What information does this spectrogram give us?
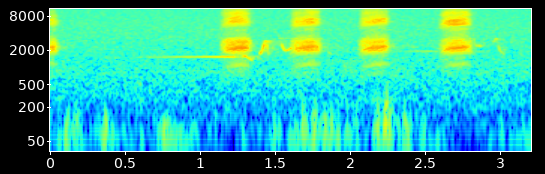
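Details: Spotted nutcracker preening and calling at Matsunokisawa-no-kashira, not noticing people nearby: four loud, grating, nasal calls spaced about half a second apart, with a faint thin whistle before them.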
